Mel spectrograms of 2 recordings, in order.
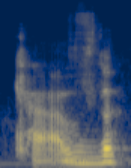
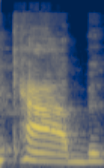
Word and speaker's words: Cab: Okay, I just realized it just says Cab is pronounced with a soft VH sound, not a hard B. So Cav.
